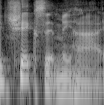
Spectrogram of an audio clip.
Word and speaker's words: Csikszentmihalyi: Mihaly Csikszentmihalyi. And phonetically, his last name sounds like Chick, Scent, me high.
